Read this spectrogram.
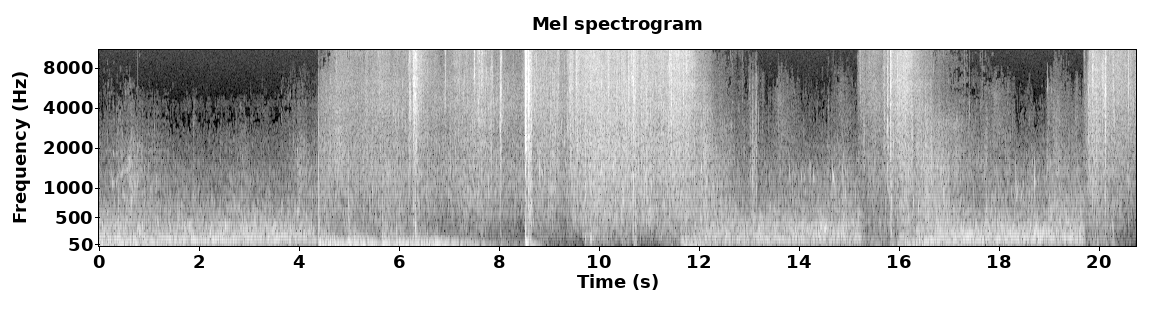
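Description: Water rumbles and gurgles, muffled as if heard underwater.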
